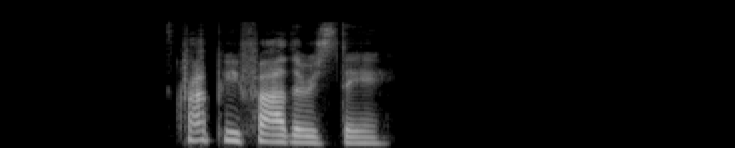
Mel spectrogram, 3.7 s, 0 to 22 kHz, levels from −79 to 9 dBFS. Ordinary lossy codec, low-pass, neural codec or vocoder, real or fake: none; none; codec, 24 kHz, 0.9 kbps, WavTokenizer, medium speech release version 2; fake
